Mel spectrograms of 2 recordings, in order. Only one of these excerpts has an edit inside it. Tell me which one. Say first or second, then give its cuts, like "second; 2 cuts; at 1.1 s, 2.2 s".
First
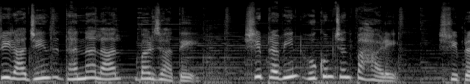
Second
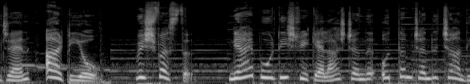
second; 1 cut; at 1.1 s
